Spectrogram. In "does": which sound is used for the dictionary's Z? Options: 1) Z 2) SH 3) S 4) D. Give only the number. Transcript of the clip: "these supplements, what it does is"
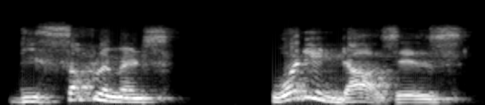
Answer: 1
